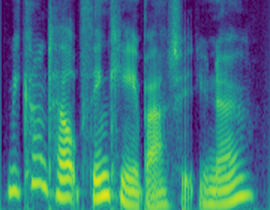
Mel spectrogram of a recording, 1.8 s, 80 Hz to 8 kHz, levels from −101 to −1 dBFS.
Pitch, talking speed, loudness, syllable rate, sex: 195 Hz, 265 wpm, -16 LUFS, 6.1 syllables/s, female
